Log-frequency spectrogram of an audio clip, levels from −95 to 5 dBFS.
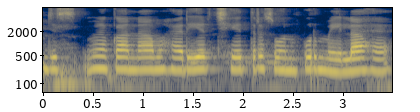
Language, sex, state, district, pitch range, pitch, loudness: Hindi, female, Bihar, Patna, 220-235 Hz, 230 Hz, -16 LUFS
